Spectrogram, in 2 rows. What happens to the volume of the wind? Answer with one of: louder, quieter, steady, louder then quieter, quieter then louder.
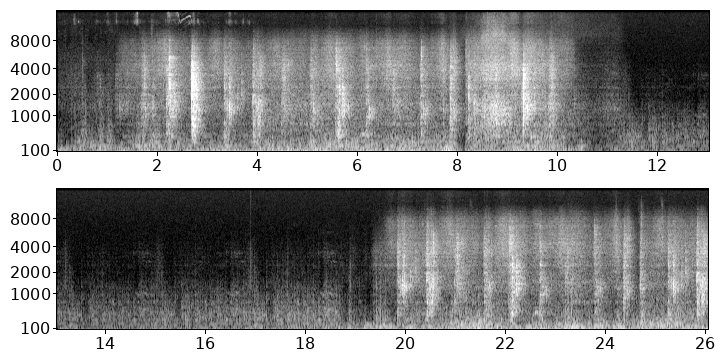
quieter then louder.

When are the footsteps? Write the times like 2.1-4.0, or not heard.
1.2-10.3, 19.6-26.0.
